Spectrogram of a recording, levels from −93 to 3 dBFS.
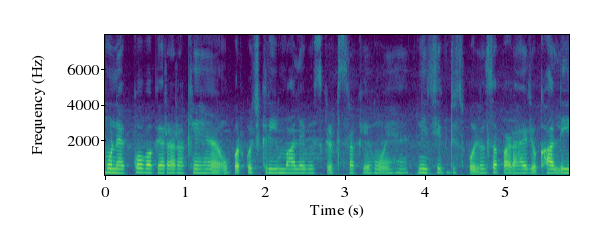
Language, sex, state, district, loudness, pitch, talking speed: Hindi, male, Maharashtra, Solapur, -22 LUFS, 205 Hz, 205 wpm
